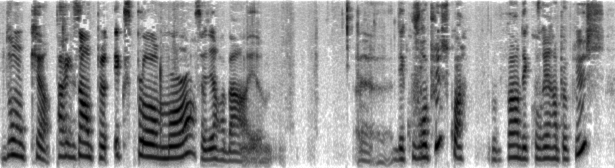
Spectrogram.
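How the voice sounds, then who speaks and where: A woman's voice: mid-range voice, expressive, measured pace, dark tone. Chatty woman doing a craft tutorial. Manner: chatty, thinking aloud, talks to herself.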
